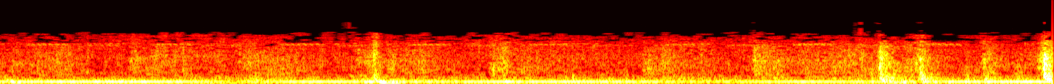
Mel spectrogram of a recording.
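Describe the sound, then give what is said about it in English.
A man opens a car trunk: a few sharp mechanical clicks and thumps from the latch and lid, spaced over several seconds, above a steady low engine-like hum. “He just opened the trunk compartment.”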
